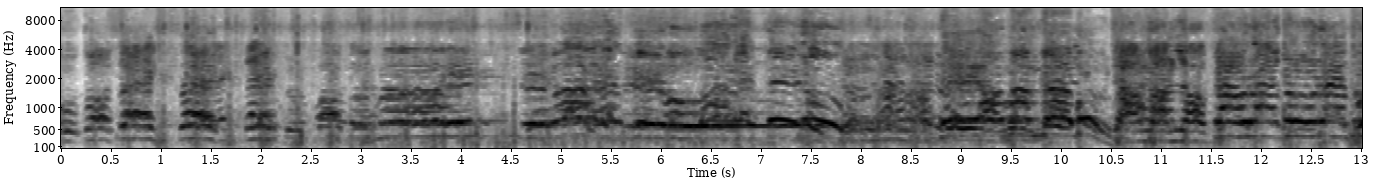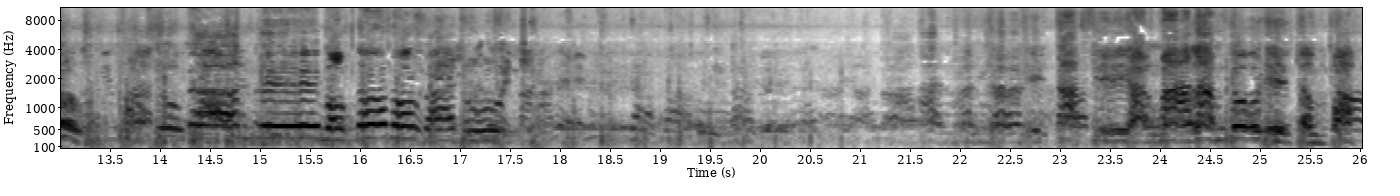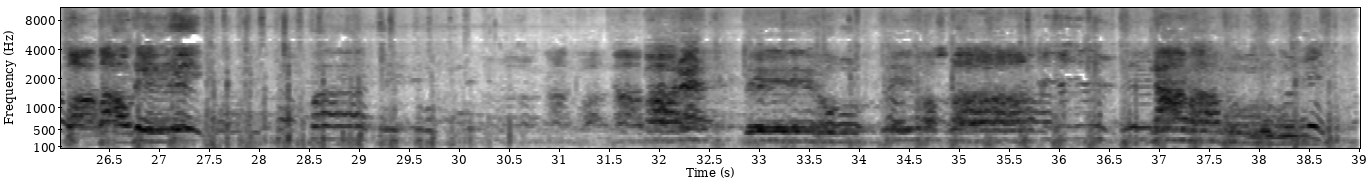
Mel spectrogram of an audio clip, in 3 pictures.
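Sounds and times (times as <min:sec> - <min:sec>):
group singing cadence: 0:00.0 - 0:29.8, 0:30.4 - 0:39.0.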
